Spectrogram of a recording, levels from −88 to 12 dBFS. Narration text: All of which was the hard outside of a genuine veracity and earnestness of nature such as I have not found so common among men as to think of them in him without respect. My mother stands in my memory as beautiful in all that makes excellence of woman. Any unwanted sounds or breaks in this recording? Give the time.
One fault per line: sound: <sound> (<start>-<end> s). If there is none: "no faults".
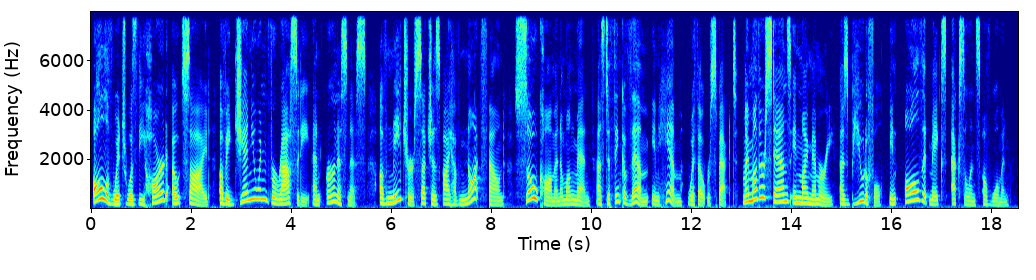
sound: dropout (7.9-8.0 s)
